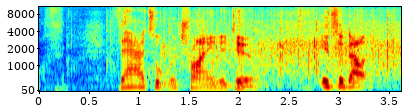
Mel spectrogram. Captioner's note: applause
